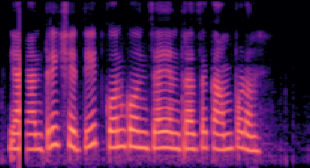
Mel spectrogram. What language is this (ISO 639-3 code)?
mar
